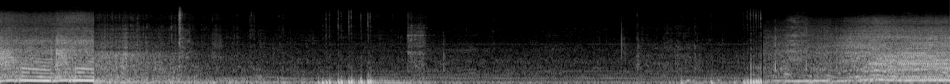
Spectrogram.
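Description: A rally car's engine splutters and revs low as it slides on a rough track.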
